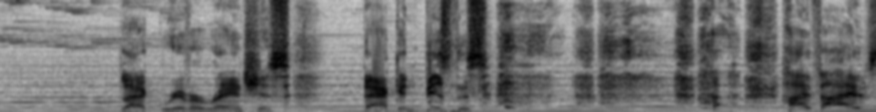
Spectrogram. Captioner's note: gentle music; laughs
